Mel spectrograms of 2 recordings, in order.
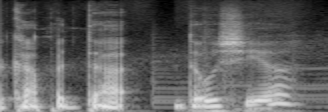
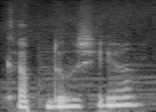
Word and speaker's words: Cappadocia: Ooh, over Cappadocia? Is that how you say it? Cappadocia?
